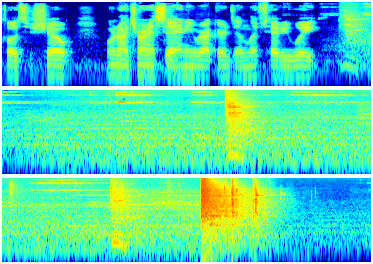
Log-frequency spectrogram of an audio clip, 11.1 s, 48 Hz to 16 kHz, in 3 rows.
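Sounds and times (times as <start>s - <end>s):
cable machine weights clinking: 3.8s - 10.3s
person grunting: 8.4s - 8.9s
loud metallic clash: 9.3s - 10.4s.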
